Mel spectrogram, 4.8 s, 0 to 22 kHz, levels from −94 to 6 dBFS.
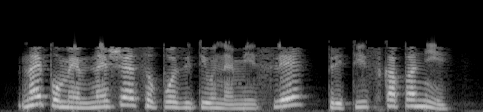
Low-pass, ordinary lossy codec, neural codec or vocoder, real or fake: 19.8 kHz; AAC, 16 kbps; autoencoder, 48 kHz, 32 numbers a frame, DAC-VAE, trained on Japanese speech; fake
